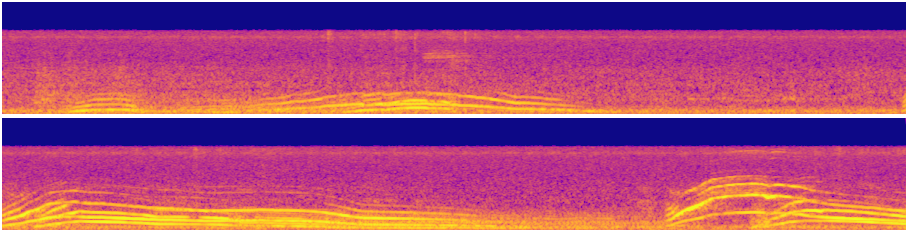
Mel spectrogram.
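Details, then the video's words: Two fighting domestic cats: quieter low warbling moans at first, then a louder long yowl that climbs and slowly descends, and a final sharp rising howl, voices overlapping throughout. "Two cats howling cats fighting sound"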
